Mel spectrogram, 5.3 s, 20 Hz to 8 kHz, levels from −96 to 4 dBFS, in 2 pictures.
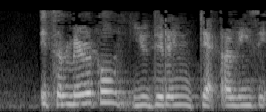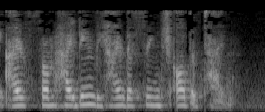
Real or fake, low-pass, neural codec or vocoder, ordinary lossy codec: fake; 7.2 kHz; codec, 16 kHz, 1.1 kbps, Voila-Tokenizer; MP3, 24 kbps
